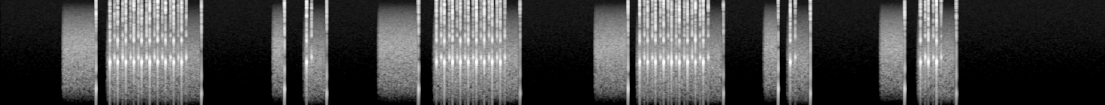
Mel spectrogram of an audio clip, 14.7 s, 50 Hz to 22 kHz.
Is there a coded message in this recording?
Yes: pulse dialling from 0.8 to 12.8 s, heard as a rotary dial, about 9 pulses a second. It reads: 0 1 9 9 1 3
